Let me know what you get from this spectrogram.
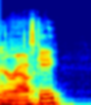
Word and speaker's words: Wojnarowski: uh, I'm gonna mispronounce his name, but it uh, had Adrian w- w- Wojnarowski. Wojnarowski. Yeah. Wojnarowski.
